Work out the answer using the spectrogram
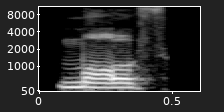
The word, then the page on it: morph: Indian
